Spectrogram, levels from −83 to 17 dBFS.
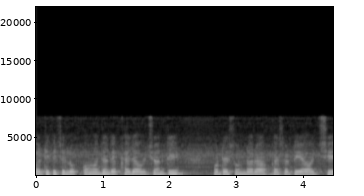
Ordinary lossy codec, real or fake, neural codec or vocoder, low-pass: none; fake; codec, 16 kHz, 16 kbps, FunCodec, trained on LibriTTS, 50 frames a second; none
